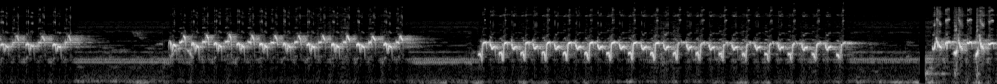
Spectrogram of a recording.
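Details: Sooty-headed bulbul in a long-phrased fighting song used as a lure to make other birds sing back: rapid bubbly chattering notes in three long bursts separated by brief pauses, with a steady low hum between.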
